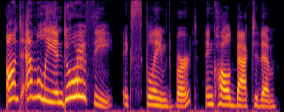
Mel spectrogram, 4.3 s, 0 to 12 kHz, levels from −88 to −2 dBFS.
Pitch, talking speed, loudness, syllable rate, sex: 280 Hz, 155 wpm, -17 LUFS, 5.7 syllables/s, female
